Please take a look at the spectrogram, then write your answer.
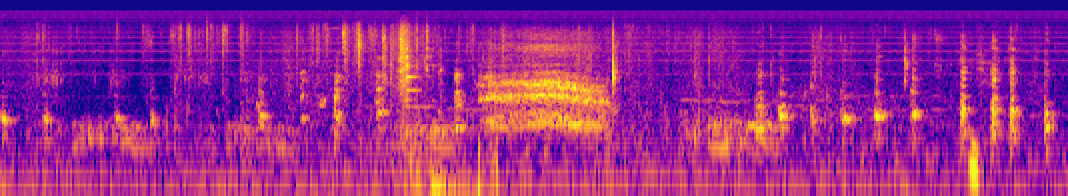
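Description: Chickens cluck and squawk close by in short, repeated bursts, with a longer rooster-like call in the middle and scattered bird chatter around it.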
